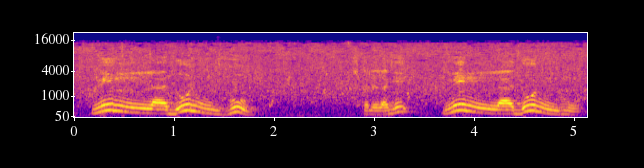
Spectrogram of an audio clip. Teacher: Memasukkan nun mati atau tanwin ke dua huruf, yaitu lam sama ro tanpa disertai ghunah. Jadi memasukkannya secara totalitas. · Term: idgham kamil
